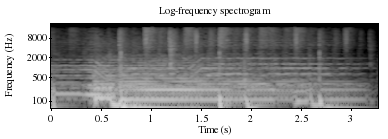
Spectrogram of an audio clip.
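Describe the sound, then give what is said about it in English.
Car horns blare almost continuously in heavy, busy traffic on a Friday evening, with several overlapping sustained honks of shifting pitch over a deep, steady engine rumble. The sound is loud, with no talking. “What a busy traffic on this Friday evening!”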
